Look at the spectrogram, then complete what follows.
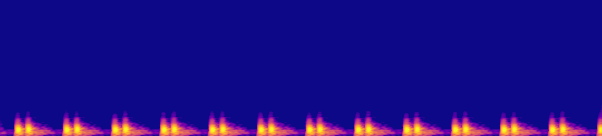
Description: heartbeat sound for babies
